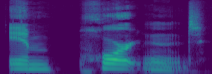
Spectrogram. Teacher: in the middle, we have that glottal T, import. And then at the end, we have a stopped T, important.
